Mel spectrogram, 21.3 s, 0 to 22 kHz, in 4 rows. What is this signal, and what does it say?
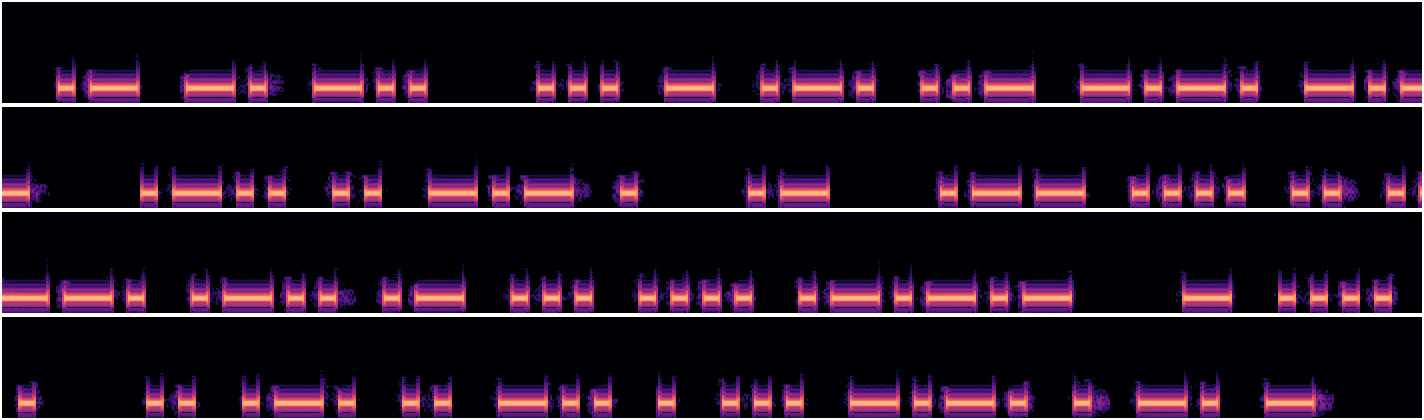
Morse code, heard as a keyed tone, about 20 wpm, 600 Hz. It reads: AND STRUCK LIKE A WHIPLASH. THE IRIDESCENT
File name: the old man and the sea / the old man and the sea part 1 20wpm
